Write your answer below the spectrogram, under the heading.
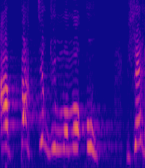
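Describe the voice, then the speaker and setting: This woman's tone is bright and sharp. She sounds animated. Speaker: pastor. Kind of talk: sermon.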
